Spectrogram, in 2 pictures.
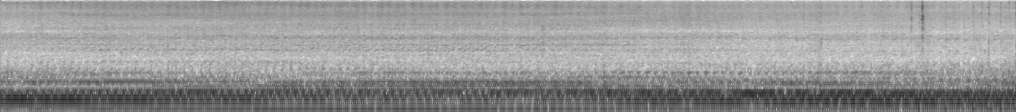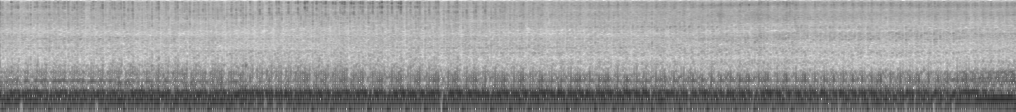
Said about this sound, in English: then we'll have a quick blip of the throttle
